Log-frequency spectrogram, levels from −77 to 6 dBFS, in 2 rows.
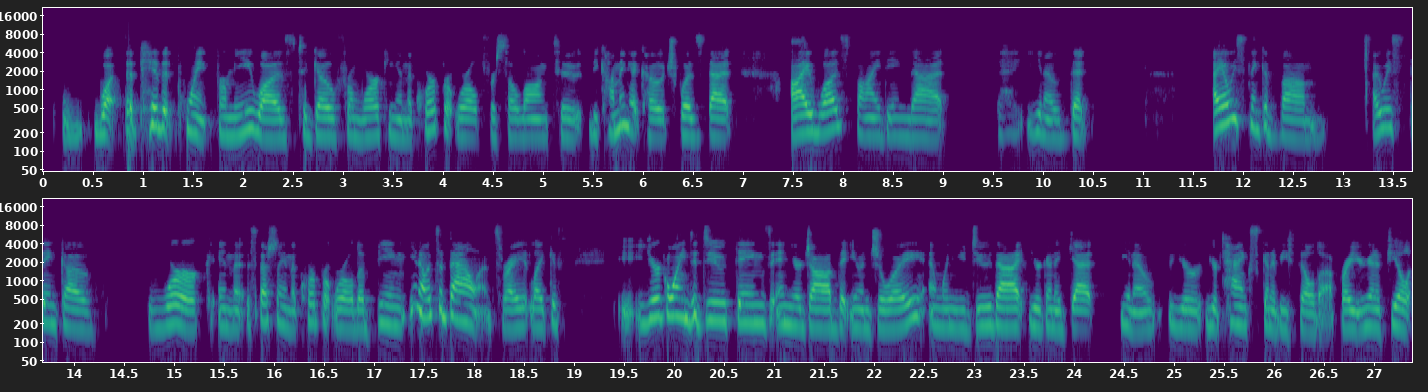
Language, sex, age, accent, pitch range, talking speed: English, female, 20-39, American, 170-230 Hz, 205 wpm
